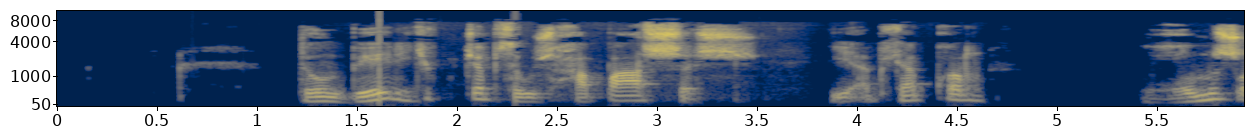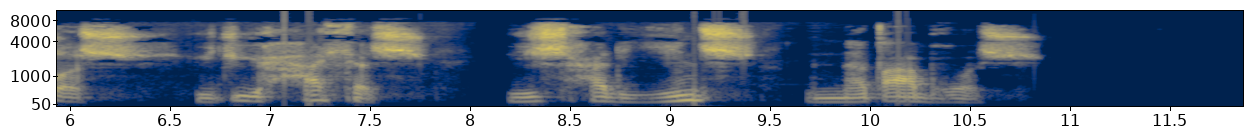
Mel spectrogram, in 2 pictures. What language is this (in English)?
Kabardian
